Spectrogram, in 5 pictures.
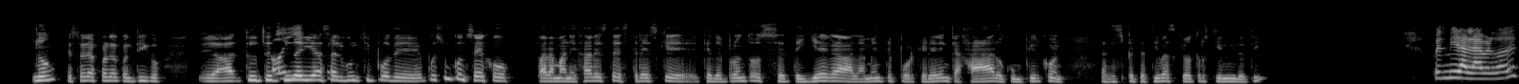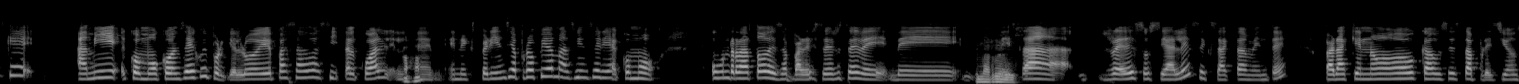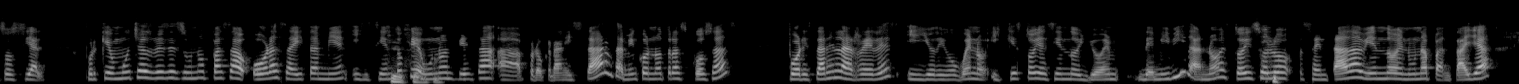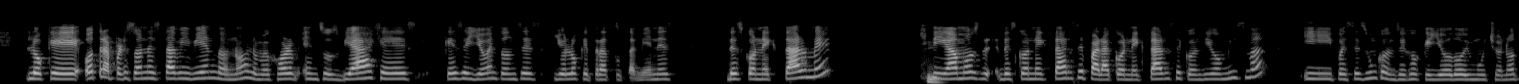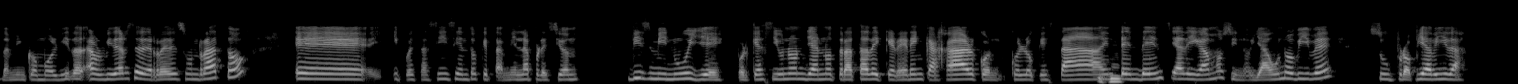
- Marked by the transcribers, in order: "procrastinar" said as "procranistar"
- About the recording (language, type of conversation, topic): Spanish, unstructured, ¿Cómo afecta la presión social a nuestra salud mental?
